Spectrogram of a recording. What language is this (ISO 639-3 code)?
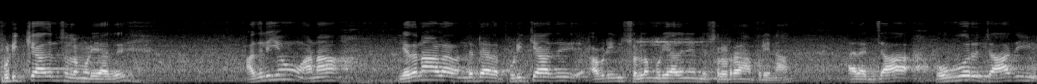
tam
